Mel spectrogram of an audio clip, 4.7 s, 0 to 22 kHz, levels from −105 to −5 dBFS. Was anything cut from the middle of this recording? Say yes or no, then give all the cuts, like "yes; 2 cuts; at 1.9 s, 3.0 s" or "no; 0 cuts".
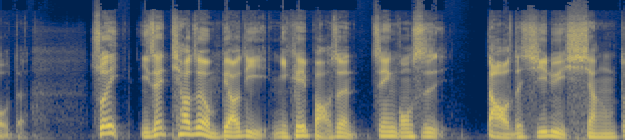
yes; 1 cut; at 1.0 s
